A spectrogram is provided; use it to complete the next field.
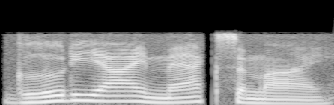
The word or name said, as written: glutei maximi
